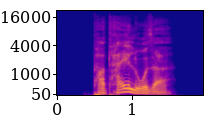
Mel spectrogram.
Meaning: inflection of parteilos: 1. strong/mixed nominative masculine singular 2. strong genitive/dative feminine singular 3. strong genitive plural
- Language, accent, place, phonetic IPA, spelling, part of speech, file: German, Germany, Berlin, [paʁˈtaɪ̯loːzɐ], parteiloser, adjective, De-parteiloser.ogg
